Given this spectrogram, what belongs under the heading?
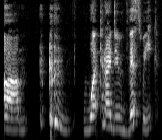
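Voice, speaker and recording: A young woman talks her team through goal-setting, blunt and chatty, tacking "okay?" onto her points. Her voice is bright but husky and wearing hoarse. She sounds like a leader coaching people she knows. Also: mid-range voice, drawn-out words. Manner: frank, repeats "okay?" often. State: voice going hoarse. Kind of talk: casual instructional talk.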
